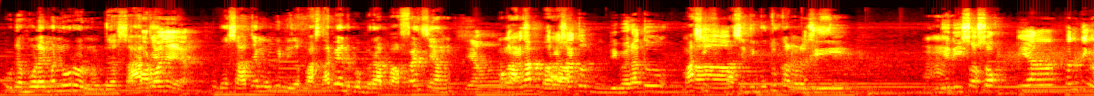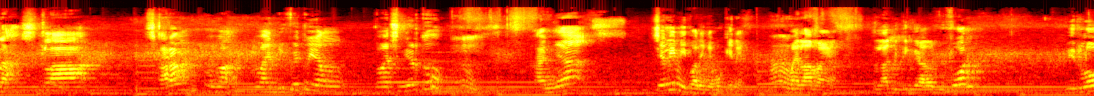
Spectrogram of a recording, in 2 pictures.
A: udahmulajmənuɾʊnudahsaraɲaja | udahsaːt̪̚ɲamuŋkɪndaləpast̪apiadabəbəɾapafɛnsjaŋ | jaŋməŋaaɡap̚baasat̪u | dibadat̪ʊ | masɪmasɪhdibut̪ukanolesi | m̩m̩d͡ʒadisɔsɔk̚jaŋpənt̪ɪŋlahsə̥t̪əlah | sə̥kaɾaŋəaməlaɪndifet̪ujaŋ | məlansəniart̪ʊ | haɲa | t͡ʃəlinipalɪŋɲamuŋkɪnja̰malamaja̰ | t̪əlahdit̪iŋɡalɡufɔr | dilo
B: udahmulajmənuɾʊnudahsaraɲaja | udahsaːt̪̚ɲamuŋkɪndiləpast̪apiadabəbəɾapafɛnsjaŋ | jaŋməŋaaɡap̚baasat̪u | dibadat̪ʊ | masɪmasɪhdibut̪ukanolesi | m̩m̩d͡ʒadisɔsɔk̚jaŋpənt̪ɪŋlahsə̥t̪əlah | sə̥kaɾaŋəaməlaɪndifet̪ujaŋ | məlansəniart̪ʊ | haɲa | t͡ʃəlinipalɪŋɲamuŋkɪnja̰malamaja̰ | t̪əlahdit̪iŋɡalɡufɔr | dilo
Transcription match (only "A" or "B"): B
